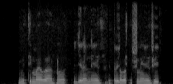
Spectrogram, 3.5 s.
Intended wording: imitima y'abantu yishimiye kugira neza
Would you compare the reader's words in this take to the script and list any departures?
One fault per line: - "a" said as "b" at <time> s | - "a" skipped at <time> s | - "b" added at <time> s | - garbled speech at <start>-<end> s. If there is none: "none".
- "yishimiye" skipped at 1.2 s
- garbled speech at 2.2-3.2 s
